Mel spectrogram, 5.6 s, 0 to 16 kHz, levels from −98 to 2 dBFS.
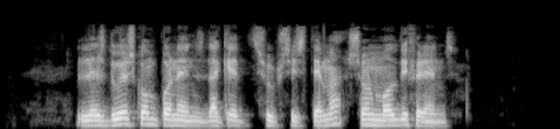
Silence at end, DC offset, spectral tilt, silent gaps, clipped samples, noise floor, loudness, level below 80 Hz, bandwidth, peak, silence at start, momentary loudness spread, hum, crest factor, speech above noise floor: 1.1 s; under 0.1%; -6.5 dB/octave; none; under 0.1%; -88 dBFS; -15 LUFS; -52 dBFS; 7.6 kHz; -2 dBFS; 0.8 s; 8 LU; none; 16 dB; 73 dB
